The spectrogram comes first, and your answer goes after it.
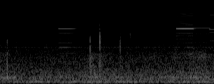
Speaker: wasn't that sound doo doo doo doo doo that means it's entering programming mode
